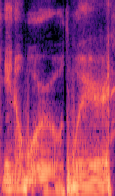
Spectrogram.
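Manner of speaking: slow, low epic announcer; movie trailer voice. Pretend. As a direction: open like a blockbuster trailer. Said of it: "the movie trailer guy".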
